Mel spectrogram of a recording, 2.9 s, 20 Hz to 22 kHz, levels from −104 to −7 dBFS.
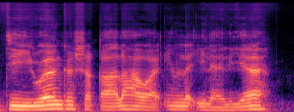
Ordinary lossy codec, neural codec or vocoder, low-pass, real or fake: none; codec, 44.1 kHz, 7.8 kbps, Pupu-Codec; 19.8 kHz; fake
